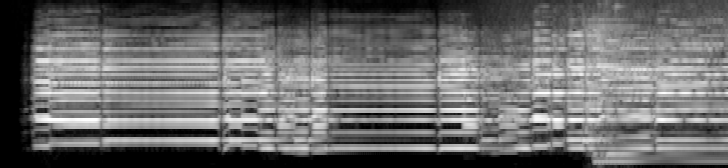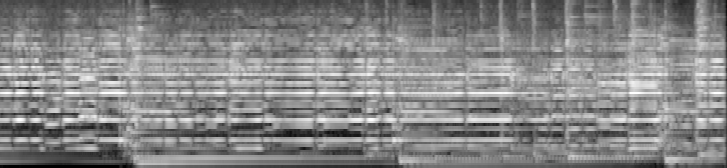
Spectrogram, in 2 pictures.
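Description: Instrumental song intro: a fiddle plays a melody on its own, then low bass notes and other instruments join in about six seconds in, filling out the sound.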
